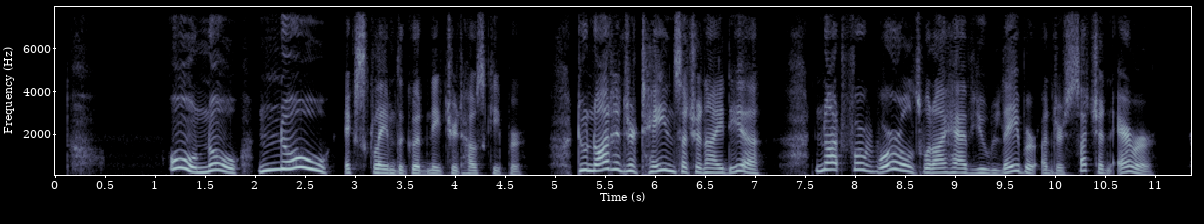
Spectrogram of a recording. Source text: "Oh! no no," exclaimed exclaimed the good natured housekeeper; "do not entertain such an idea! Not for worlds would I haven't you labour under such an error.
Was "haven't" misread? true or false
true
